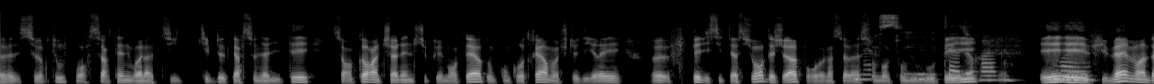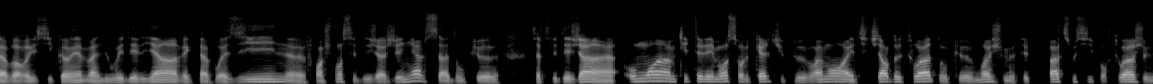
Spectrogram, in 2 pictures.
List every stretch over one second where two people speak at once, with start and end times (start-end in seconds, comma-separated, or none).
8.5-9.8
